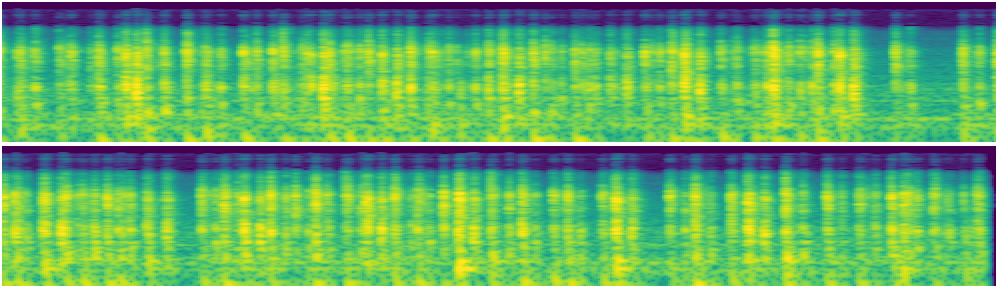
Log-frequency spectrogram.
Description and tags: typing sound
This is a sound of me typing really fast, This sound plays seamlessly.
keyboard, typing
